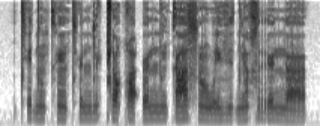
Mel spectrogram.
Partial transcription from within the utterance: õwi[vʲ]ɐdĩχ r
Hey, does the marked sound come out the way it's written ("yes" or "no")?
yes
